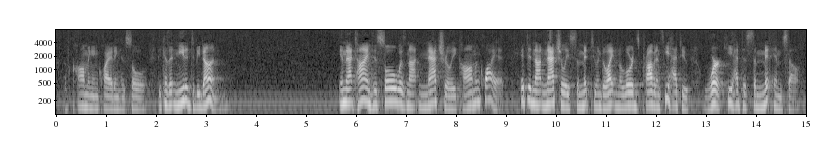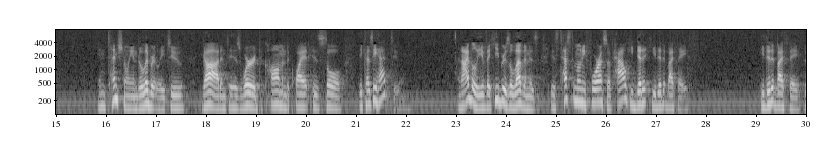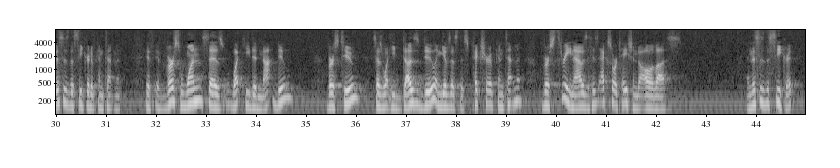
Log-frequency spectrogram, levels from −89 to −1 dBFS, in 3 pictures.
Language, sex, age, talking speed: English, male, 30-49, 180 wpm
